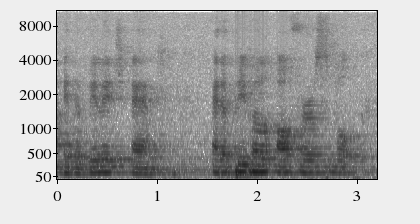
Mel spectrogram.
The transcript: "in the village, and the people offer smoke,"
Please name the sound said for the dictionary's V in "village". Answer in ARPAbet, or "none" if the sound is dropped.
V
